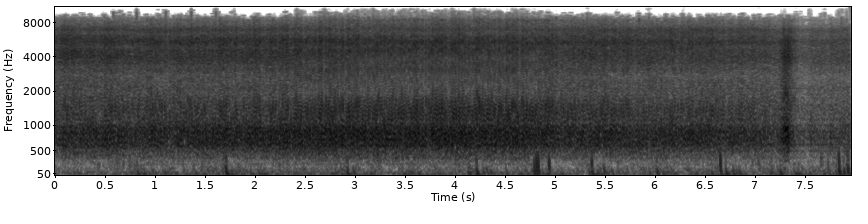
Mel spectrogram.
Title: Wideband Noise RFI 26 MHz / 27 MHz - CB DX Channel 5 / 9 - 27.015 MHz 27.065 MHz Buzzing Noise QRM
